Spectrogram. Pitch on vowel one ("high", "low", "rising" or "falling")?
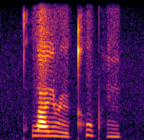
high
